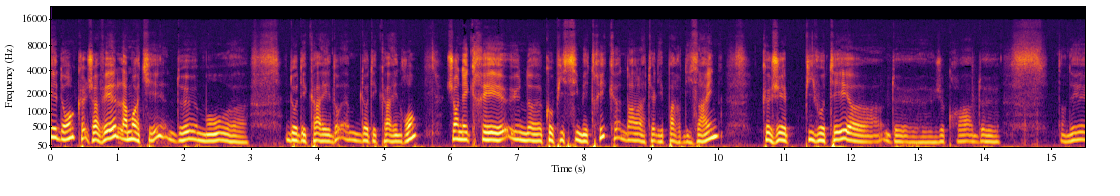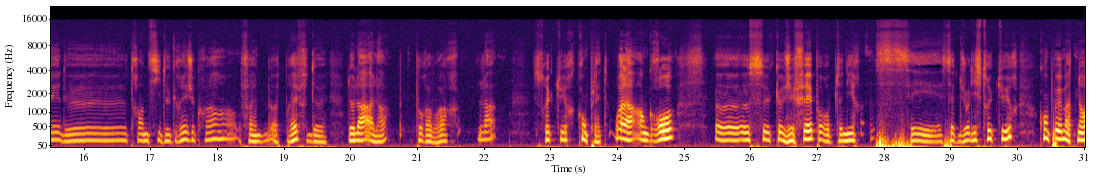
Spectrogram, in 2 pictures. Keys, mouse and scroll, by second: 1.8-3.1 drag, 4.3-5.3 drag, 20.9-24.4 drag, 24.6 scroll up 1, 25.1 right click, 26.1 scroll up 1, 26.9 right click, 27.7-30.0 drag, 30.3 click.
